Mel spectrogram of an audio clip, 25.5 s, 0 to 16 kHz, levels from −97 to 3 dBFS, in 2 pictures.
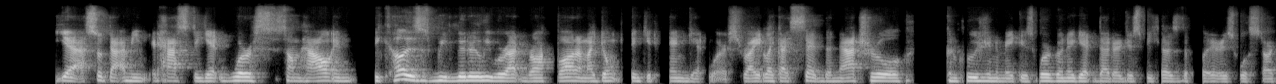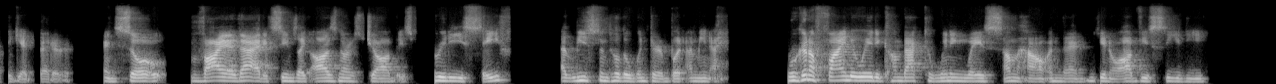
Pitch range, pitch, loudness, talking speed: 130-155 Hz, 140 Hz, -22 LUFS, 210 wpm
